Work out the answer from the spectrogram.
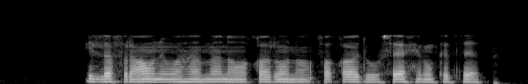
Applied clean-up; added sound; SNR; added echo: none; Brass instrument; 17 dB; none.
